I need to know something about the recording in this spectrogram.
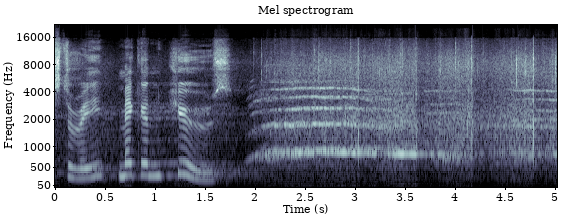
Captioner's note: applause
